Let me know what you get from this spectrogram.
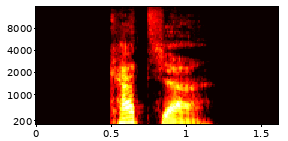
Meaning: a female given name, equivalent to English Katya
- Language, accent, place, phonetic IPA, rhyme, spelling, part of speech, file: German, Germany, Berlin, [ˈkatja], -atja, Katja, proper noun, De-Katja.ogg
